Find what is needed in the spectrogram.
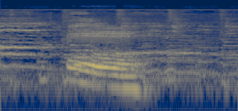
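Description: A man's loud, drawn-out vocal exclamation, falling in pitch and lasting under a second, over dangdut duet music playing underneath.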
